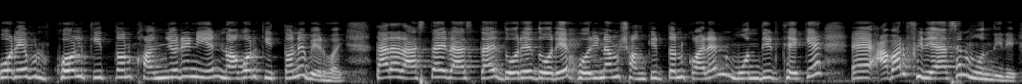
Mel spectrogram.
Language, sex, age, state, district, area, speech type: Bengali, female, 60+, West Bengal, Nadia, rural, spontaneous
